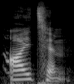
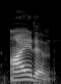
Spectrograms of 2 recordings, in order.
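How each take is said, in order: First: The t is pronounced as a crisp t. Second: The t is softened into a quick flap. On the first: "영국은 item 이라고 T 발음을 줄 거고" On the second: "미국식 발음은"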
